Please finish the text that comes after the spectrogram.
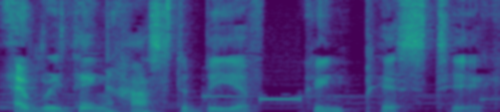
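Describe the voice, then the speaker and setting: A man giving a ranting movie review, animated, sarcastic and full of swearing. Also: mid-range voice, brisk, gravelly, faint music behind.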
